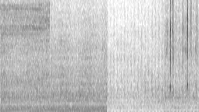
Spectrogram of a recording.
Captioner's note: engine rumbles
